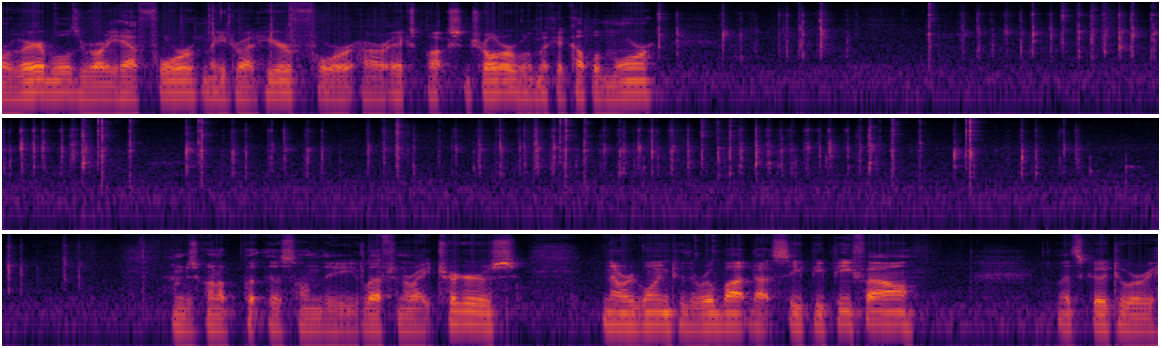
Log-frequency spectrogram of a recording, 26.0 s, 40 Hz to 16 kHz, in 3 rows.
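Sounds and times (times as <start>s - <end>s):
typing on computer keyboard: 4.8s - 18.0s.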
